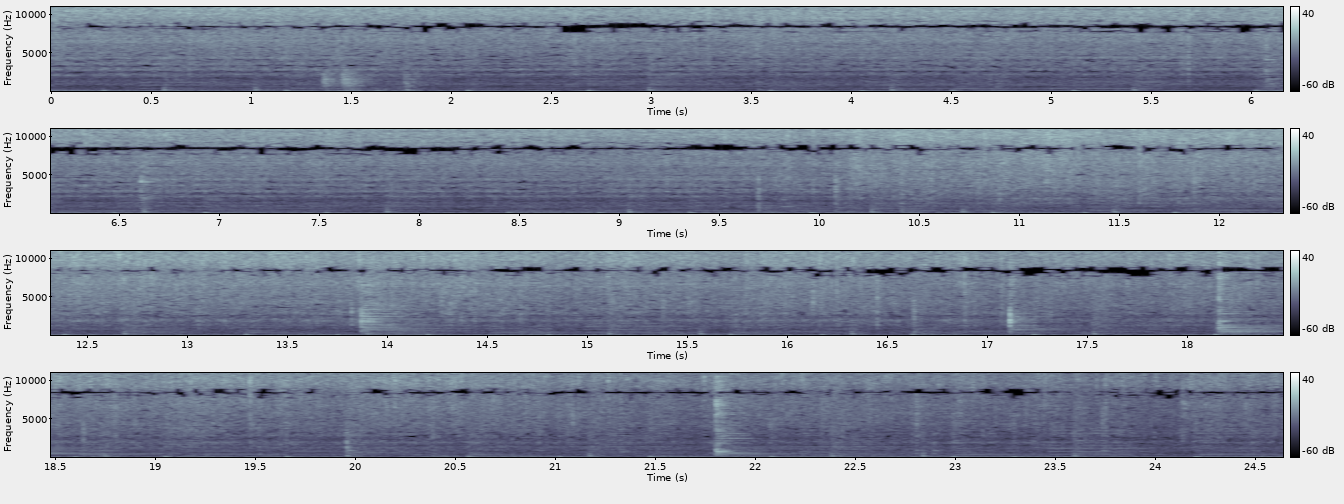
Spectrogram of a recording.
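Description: Chopped garlic sizzling in hot oil in a stainless steel frying pan while a plastic spoon stirs it, with a few sharp knocks of the spoon against the pan, mostly in the second half.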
